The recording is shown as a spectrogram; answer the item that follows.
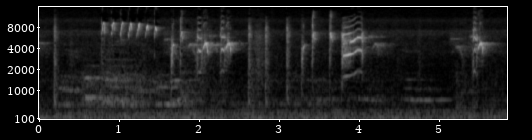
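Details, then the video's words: High-energy song of a red-breasted sunbird (kolibri ninja dada merah): a quick series of about eight bright, even chirps, then a jumble of sharp twitters and sweeping notes, then one final chip after a pause. "KONIN DAMER ngobra total"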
